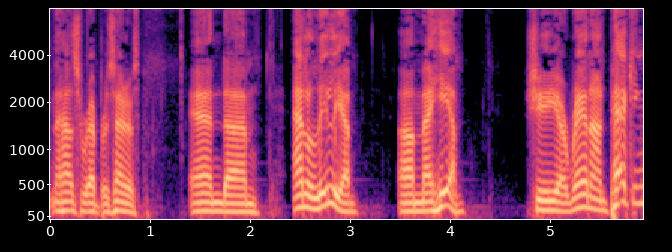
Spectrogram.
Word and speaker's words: Analilia: Her name is, it's difficult to pronounce because it's Analilia. Analilia is her first name. Analilia Mejia. And she is an anti-American radical leftist. But I just love her first name is A-N-A-L, like anal, and then I-L-I-A.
